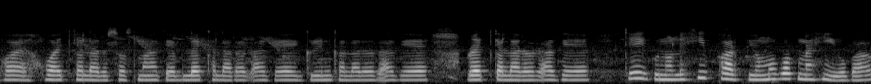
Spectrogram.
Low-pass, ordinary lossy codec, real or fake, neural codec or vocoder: 7.2 kHz; none; real; none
